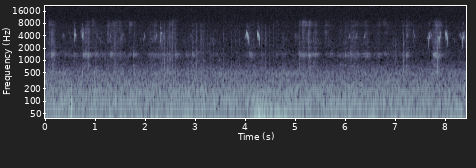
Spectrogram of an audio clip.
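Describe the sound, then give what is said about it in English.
Test recordings of two male birds, number 436 (type 3) and number 437 (type 4), sing in short, high chirping phrases and sharp whistled notes, the louder one being 437, repeating irregularly over a steady low rumbling background. “These are test recordings of birds 436, the type 3 male, and 437, the type 4 male.”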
